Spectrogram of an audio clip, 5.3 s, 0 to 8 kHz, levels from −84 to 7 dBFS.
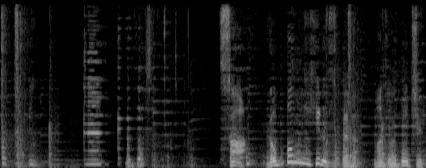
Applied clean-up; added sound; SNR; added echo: neural mask model RNNoise.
